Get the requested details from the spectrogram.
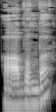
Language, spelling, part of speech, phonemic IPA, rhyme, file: Norwegian Bokmål, a-bomba, noun, /ˈɑːbʊmba/, -ʊmba, NB - Pronunciation of Norwegian Bokmål «a-bomba».ogg
- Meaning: definite feminine singular of a-bombe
